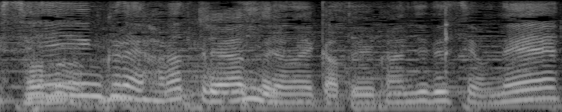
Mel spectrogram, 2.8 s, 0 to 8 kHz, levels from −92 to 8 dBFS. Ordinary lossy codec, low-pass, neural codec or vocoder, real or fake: none; none; none; real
